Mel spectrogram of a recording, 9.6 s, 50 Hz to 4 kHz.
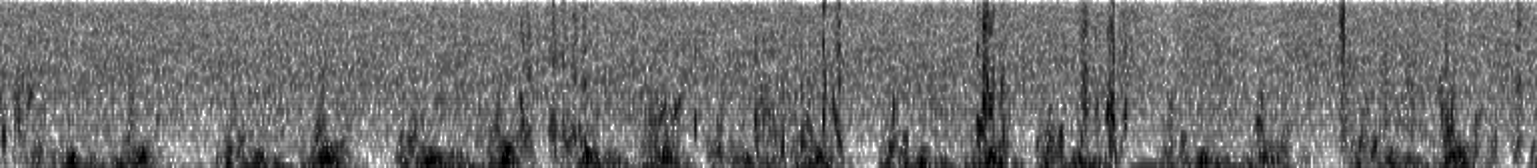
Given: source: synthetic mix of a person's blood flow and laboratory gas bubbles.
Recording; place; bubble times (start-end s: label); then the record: Doppler ultrasound of blood flow; precordium
0.00-0.24 s: bubbles
3.23-3.35 s: bubbles
3.41-3.86 s: bubbles
4.00-4.38 s: bubbles
4.46-4.54 s: bubbles
4.61-5.31 s: bubbles
5.54-5.62 s: bubbles
6.07-6.31 s: bubbles
6.74-7.07 s: bubbles
8.98-9.12 s: bubbles
9.29-9.37 s: bubbles
9.44-9.53 s: bubbles
From the record:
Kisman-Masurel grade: 232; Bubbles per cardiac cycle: several, 3 to 8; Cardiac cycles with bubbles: 50 to 99%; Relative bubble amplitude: moderate (0.250 to 0.450); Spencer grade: 3 (all of the cardiac periods contain showers or single bubble signals, but not dominating or overriding the cardiac motion signals); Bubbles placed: only in the low amplitude regions of the cardiac cycle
